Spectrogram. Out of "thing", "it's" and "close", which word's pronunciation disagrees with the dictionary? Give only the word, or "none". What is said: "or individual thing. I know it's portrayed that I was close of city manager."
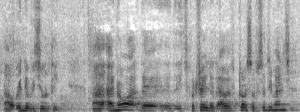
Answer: thing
